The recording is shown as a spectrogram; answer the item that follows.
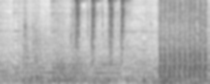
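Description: Film-soundtrack automatic gunfire over background music. A quick rattle of shots comes about three quarters of a second in, then a louder, denser burst near the end.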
